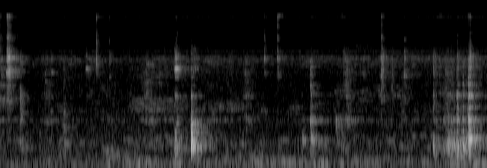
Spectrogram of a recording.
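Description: Spatula stirring thick tomato masala in a pressure cooker pot, with scattered light clicks and knocks against the side of the pot.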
